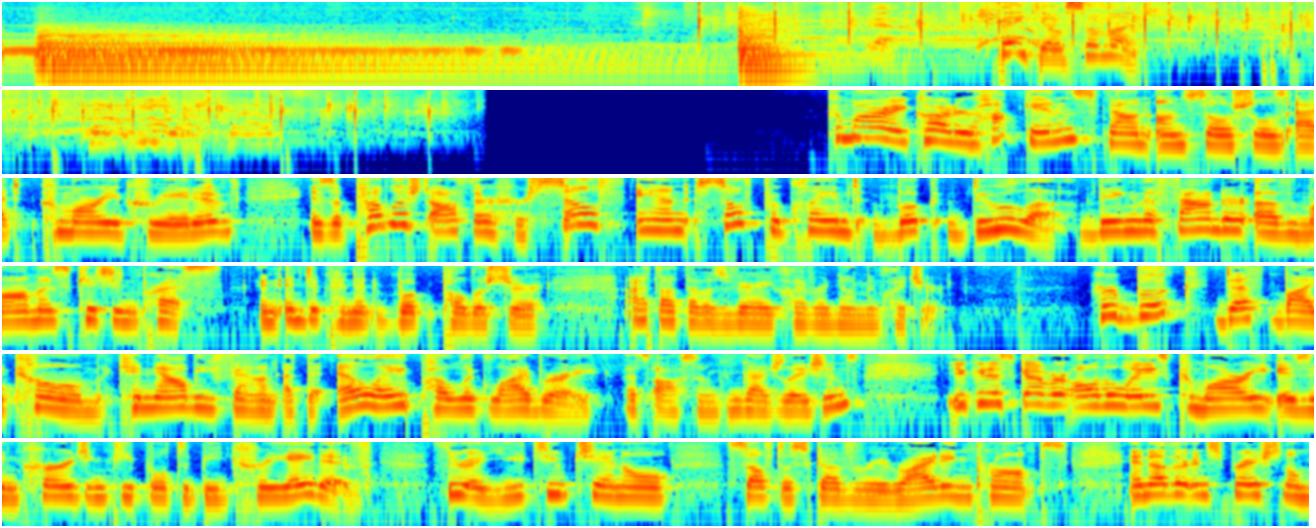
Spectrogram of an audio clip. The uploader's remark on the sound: Recorded live at Late at the Lake, at Mozart's Coffee Roasters in Austin, Texas on Tuesday, May 10th, 2022.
